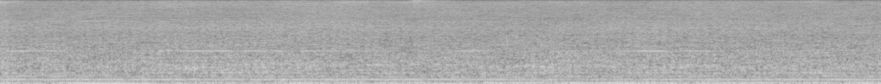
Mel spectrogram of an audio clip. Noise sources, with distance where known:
large-sounding engine, near

